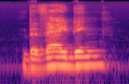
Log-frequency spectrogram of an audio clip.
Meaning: grazing, pasturing; the act of letting animals graze on a plot of land
- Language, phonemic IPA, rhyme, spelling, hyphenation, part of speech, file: Dutch, /bəˈʋɛi̯.dɪŋ/, -ɛi̯dɪŋ, beweiding, be‧wei‧ding, noun, Nl-beweiding.ogg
